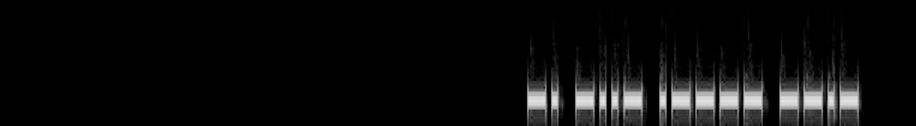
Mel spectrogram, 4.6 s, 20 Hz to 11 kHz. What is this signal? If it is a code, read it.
Morse code, heard as a keyed tone, about 40 wpm, 700 Hz. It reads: NX1Q
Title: USA Call Signs - 4 Characters - Repeated 3x - 40wpm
